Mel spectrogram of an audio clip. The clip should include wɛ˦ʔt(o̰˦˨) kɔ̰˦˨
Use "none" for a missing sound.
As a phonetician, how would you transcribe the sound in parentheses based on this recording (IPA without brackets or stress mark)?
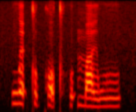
o̰˦˨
